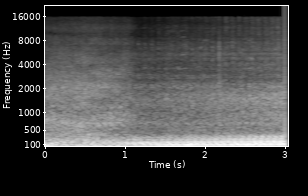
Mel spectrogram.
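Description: A hot rod's engine rumbles as it approaches.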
